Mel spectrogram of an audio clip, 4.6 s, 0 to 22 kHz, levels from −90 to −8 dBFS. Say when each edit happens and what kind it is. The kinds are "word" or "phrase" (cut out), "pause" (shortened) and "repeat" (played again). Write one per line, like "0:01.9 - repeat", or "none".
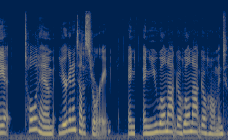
0:01.1 - pause
0:01.6 - word
0:02.7 - repeat
0:03.7 - repeat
